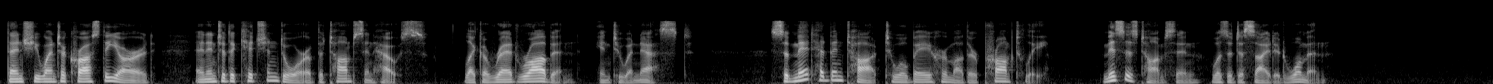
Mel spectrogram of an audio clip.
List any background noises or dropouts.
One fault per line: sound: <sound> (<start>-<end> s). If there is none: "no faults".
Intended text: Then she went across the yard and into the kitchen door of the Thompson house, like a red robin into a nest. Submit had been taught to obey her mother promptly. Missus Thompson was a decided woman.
no faults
